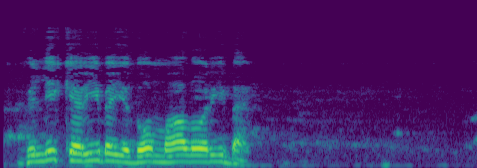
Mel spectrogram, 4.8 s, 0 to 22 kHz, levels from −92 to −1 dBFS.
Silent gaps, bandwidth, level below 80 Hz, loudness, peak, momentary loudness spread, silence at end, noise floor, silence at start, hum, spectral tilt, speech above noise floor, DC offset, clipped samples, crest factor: none; 5.8 kHz; -56 dBFS; -21 LUFS; -8 dBFS; 11 LU; 0.9 s; -66 dBFS; 0.2 s; none; -9.5 dB/octave; 46 dB; under 0.1%; under 0.1%; 16 dB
